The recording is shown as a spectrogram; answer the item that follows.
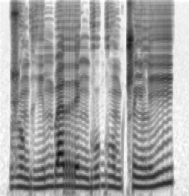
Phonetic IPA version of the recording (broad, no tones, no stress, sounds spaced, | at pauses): ʐ õ ɡʱ i m b æ r e ŋ ɡ u ɡʱ õ b ʈ͡ʂ ĩ l i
